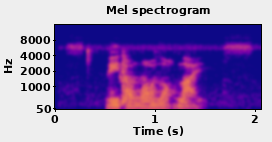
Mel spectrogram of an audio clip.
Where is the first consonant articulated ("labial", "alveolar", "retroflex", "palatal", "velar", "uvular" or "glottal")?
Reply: alveolar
